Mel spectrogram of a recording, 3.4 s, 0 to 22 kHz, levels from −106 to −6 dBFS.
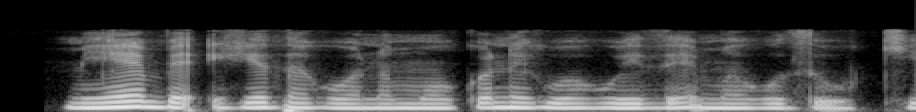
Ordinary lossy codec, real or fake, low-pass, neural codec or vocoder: none; real; 7.2 kHz; none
